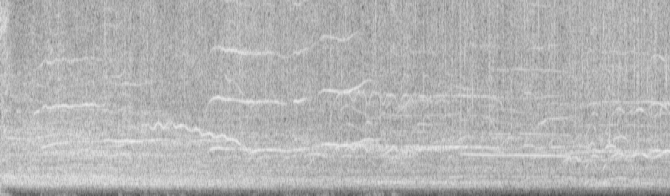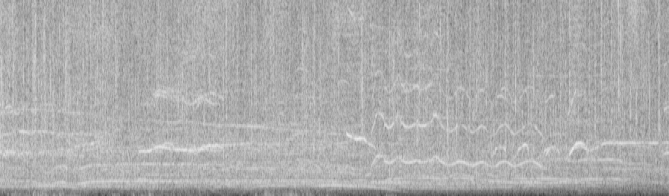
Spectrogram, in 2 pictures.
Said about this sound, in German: Na geht doch! Das nenne ich mal einen Applaus.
